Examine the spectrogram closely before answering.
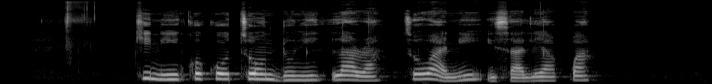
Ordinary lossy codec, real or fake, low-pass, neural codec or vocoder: none; real; none; none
